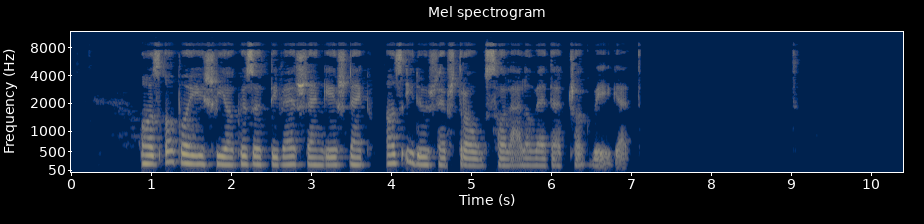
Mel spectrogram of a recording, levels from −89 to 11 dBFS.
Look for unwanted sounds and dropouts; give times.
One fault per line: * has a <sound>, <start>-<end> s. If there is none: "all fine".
all fine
